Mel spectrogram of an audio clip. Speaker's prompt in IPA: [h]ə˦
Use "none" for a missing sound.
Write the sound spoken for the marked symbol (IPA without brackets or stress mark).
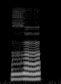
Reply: ɣ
